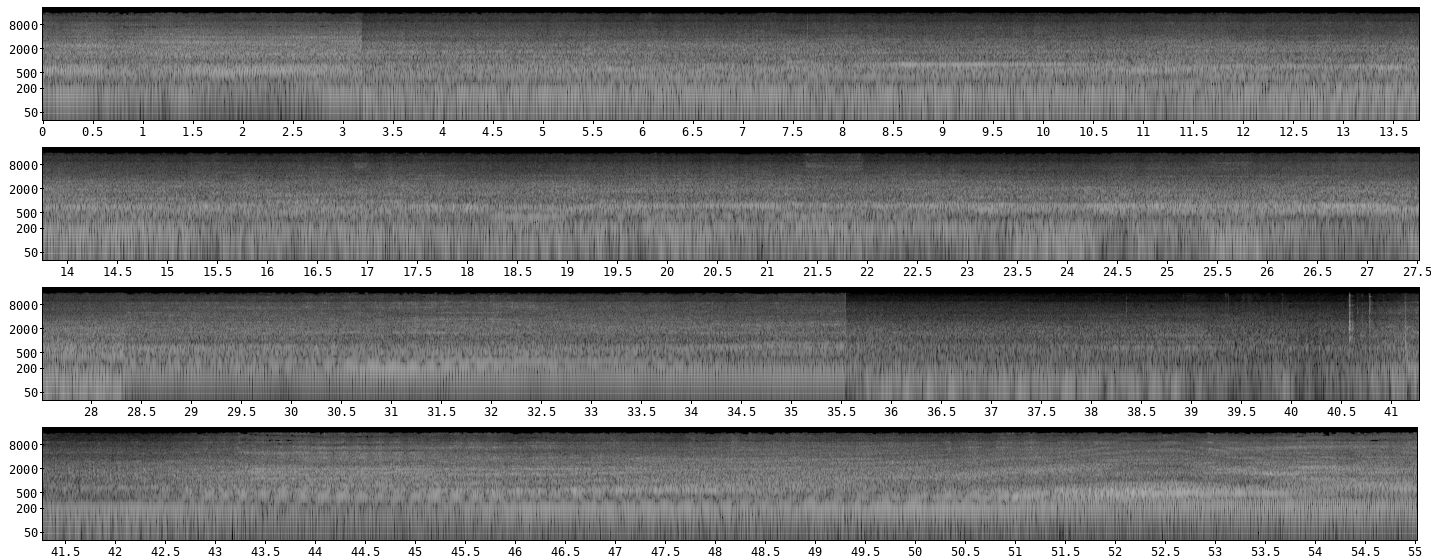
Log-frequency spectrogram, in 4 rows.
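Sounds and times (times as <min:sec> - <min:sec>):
leaf blowers running: 0:00.0 - 0:38.7, 0:40.2 - 0:55.0
tractor engine running: 0:00.0 - 0:55.0.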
